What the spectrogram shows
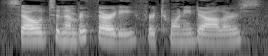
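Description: A woman working as an auctioneer, formally reading out lot numbers and bids in a measured, repetitive, methodical way. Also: on the low side, little pitch movement, fairly bright tone.

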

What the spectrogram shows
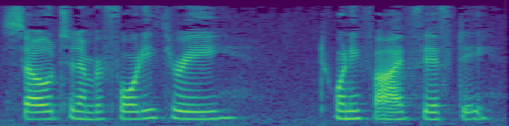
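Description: A woman's voice: mid-range voice, little pitch movement, unhurried, fairly bright tone. A woman auctioneer formally reading out parcel numbers and bids at a tax sale in a plain, procedural way.

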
